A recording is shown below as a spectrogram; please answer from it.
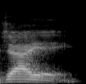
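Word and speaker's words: Ndiaye: do I find you the gems Usman and Jaye I'll spell that last night for you n-d-i-a-y-e Usman and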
